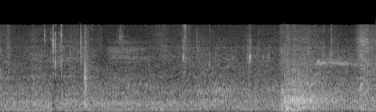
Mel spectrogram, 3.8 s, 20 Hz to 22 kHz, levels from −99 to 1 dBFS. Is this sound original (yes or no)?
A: no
